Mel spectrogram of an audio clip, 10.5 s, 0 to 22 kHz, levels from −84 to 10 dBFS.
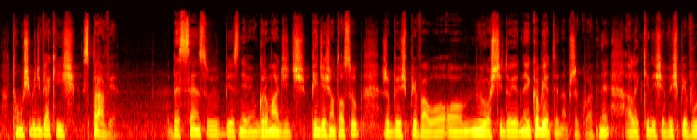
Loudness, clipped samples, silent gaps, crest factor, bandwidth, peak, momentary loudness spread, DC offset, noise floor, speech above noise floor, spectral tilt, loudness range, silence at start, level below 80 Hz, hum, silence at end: -18 LUFS; under 0.1%; none; 16 dB; 16 kHz; -2 dBFS; 11 LU; under 0.1%; -47 dBFS; 30 dB; -5 dB/octave; 3 LU; 0.05 s; -48 dBFS; none; 0 s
